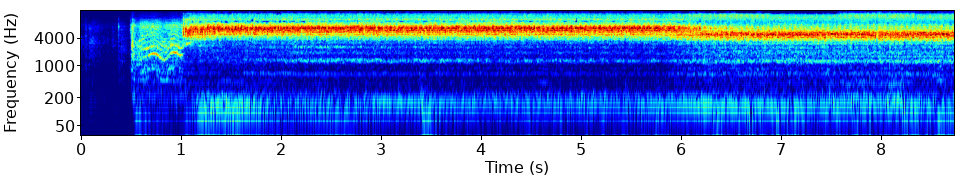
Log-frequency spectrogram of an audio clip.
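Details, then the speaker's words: Jeep engine idle: loud, piercing, continuous serpentine belt squeal that began after spraying belt conditioner on a belt that wasn't squeaking. Pulleys show no play, and water on the belt stops the sound, so it's the belt, not pulley bearings. "I do not recommend belt conditioner. First time using it supposed to fix the squeak. It just made it a million times worse."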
